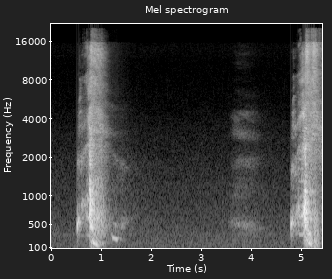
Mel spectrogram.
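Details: Two loud, explosive sneezes, each after a sharp indrawn breath, with a faint sound between them; sneezing from a sneezing compilation.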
